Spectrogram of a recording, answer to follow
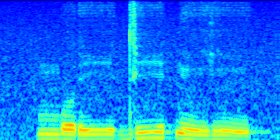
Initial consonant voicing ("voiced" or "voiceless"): voiced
